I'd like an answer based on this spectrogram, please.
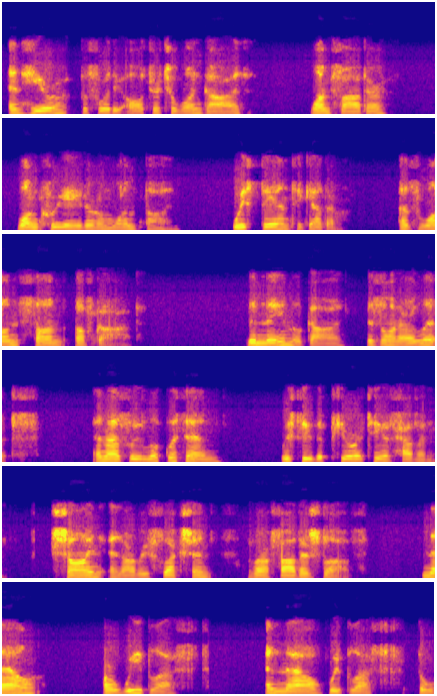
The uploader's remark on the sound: ACIM Daily Conference Call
